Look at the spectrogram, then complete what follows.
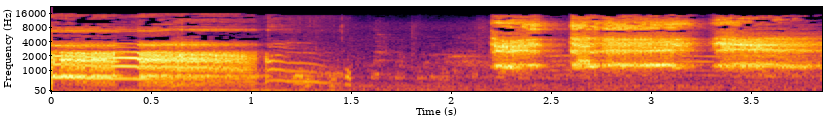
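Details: Chicken (Gallus gallus domesticus), crowing.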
